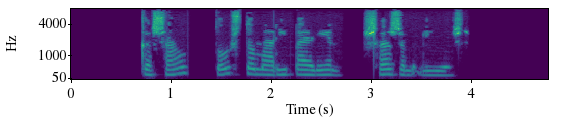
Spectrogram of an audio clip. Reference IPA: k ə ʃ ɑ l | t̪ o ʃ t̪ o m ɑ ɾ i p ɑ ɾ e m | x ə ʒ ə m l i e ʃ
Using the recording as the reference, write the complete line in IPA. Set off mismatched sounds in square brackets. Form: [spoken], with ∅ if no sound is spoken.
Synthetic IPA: k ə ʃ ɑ l | t̪ o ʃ t̪ o m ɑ ɾ i p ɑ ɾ e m | [ʃ] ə ʒ ə m l i e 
